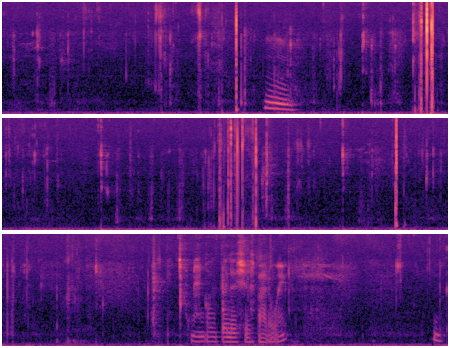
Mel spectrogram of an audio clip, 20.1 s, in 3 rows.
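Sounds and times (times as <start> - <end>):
wet chewing and biting: 0.0 - 3.8, 4.6 - 16.2.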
